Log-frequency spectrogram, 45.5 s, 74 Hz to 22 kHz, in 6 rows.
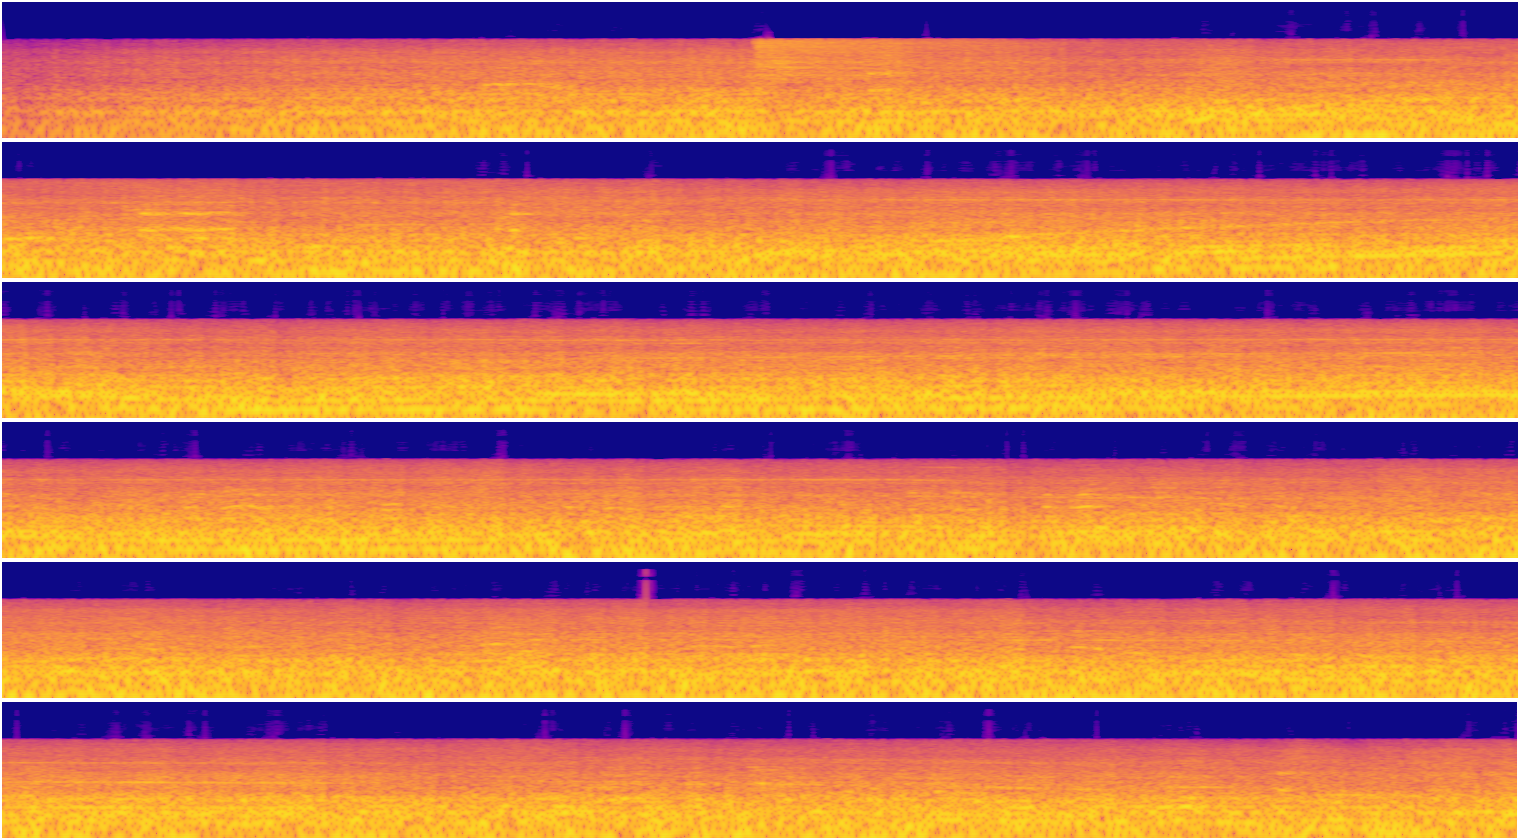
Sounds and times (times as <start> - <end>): Bus: 0.0 - 45.4.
